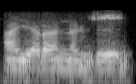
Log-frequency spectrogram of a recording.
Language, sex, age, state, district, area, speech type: Tamil, male, 45-60, Tamil Nadu, Kallakurichi, rural, conversation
